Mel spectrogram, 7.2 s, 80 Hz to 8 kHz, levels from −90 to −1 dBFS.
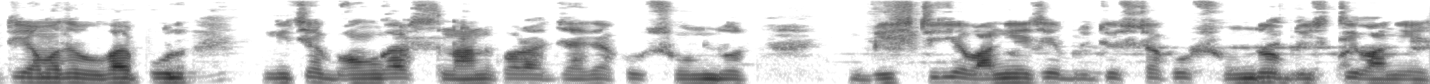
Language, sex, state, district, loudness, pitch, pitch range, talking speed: Bengali, male, West Bengal, North 24 Parganas, -28 LUFS, 115 Hz, 110-120 Hz, 185 wpm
